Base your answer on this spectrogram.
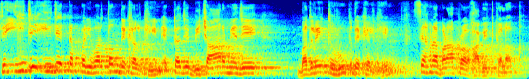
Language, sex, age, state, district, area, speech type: Maithili, male, 60+, Bihar, Madhubani, urban, spontaneous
